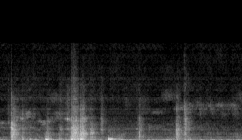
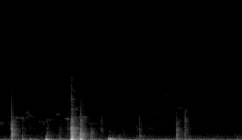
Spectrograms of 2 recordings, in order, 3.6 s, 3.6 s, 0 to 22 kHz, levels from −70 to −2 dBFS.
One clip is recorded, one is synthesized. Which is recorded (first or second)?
second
